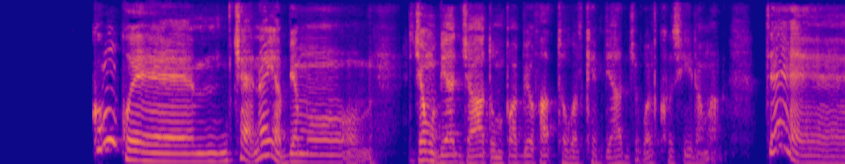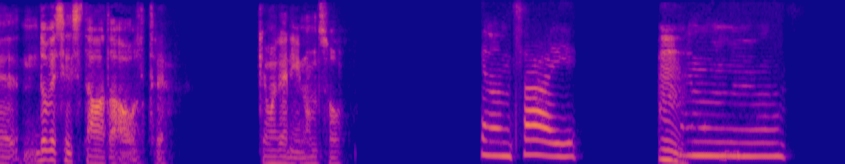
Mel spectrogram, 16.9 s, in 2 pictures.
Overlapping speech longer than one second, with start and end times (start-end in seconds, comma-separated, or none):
none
